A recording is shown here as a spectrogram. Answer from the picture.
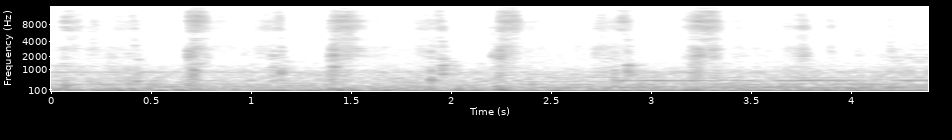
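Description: A tarot deck being shuffled by hand: a string of short, irregular card swishes, two or three a second.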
